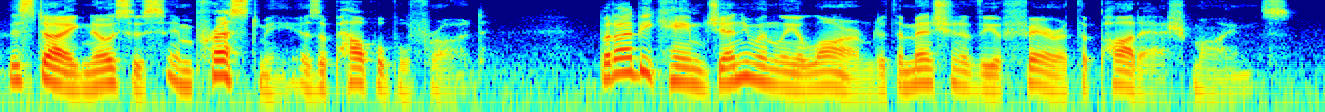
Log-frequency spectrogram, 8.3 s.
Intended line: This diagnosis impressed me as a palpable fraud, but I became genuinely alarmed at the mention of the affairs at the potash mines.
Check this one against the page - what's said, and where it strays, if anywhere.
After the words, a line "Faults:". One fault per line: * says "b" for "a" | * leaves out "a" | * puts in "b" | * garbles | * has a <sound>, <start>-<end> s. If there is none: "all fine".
This diagnosis impressed me as a palpable fraud, but I became genuinely alarmed at the mention of the affair at the potash mines.
Faults:
* says "affair" for "affairs"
